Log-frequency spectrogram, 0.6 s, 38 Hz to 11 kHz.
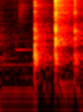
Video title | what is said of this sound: Daramgar - Homemade Ramen, Marinaded Eggs (August 25, 2024) | tap it tap it until you hear that crunch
